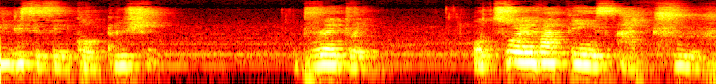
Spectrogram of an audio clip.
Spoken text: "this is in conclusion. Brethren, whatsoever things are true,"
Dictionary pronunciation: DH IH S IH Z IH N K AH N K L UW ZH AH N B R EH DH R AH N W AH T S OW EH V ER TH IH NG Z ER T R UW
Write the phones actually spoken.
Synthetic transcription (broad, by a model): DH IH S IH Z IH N K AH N K L UW SH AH N B R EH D R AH N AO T UW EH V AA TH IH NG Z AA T R UW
